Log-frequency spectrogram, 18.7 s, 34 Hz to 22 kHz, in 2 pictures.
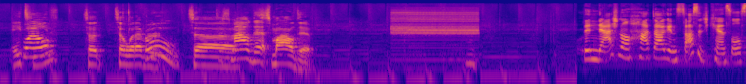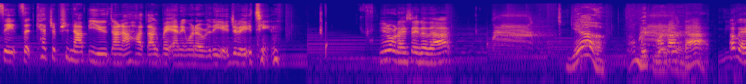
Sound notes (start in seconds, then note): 4.8 buzzer rings; 15.4 crow caws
